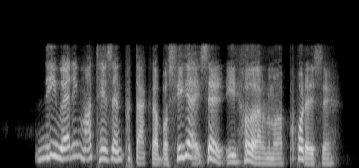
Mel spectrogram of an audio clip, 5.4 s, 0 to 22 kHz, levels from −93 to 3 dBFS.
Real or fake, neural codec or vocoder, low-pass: fake; codec, 16 kHz in and 24 kHz out, 0.4 kbps, LongCat-Audio-Codec, fine tuned four codebook decoder; 7.2 kHz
